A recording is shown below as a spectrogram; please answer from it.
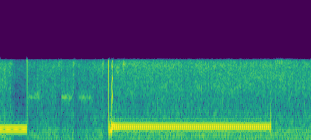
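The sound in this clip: Telephone tones during a bank call being transferred while the caller holds: a brief steady tone, a short gap, then a longer steady single-pitched tone of about two seconds, with no talking.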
